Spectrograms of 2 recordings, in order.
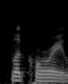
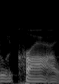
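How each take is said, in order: First: "LaCroix" ending in "-croy", falling; pronunciation attempt. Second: "LaCroix" ending in open "-crah", falling; second pronunciation attempt. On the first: Saying the drink name over, "LaCroix" rhyming with boy. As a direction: say "LaCroix" as "luh-KROY", lower. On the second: Saying the drink name over, "LaCroix" with a silent x. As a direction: say "LaCroix" as "luh-KRAH", low. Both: Shown as a demonstration.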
